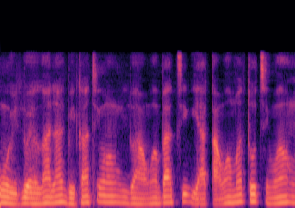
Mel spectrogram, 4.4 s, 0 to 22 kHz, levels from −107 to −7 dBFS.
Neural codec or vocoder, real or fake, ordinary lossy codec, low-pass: codec, 16 kHz, 0.8 kbps, ZipCodec; fake; none; none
